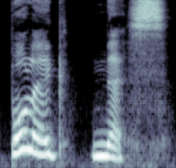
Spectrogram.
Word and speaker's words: bolognese: But mainly bolognese is spelled BOLOGNESE. Bolognese. Bolognese. Bolognese sounds like it should be spelled BOLANASE. It's bolognese. That doesn't make any sense.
